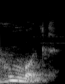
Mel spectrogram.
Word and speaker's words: Humboldt: se llame, Alexander von Humboldt. En alemán la H suena como la J nuestra, Humboldt.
